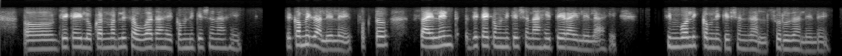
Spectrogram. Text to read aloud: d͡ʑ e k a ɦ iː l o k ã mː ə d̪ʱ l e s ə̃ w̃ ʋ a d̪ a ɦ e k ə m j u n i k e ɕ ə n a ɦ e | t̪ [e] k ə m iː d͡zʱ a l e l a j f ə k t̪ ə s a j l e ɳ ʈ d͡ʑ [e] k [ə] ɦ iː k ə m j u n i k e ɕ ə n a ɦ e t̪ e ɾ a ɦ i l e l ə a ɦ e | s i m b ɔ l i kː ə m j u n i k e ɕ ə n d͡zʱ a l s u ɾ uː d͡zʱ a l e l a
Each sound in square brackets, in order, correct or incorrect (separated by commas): correct, correct, incorrect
